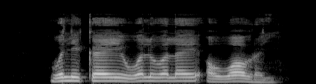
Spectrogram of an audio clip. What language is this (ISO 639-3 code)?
pus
